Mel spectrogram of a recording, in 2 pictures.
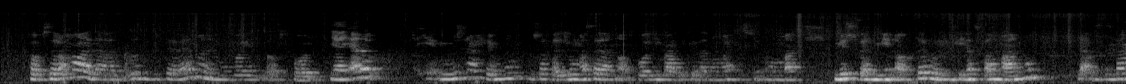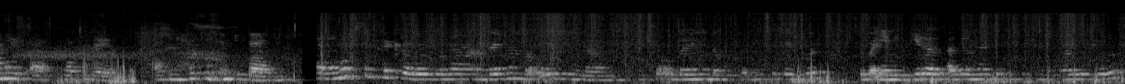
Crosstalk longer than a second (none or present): none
